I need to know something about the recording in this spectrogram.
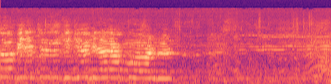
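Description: A voice in long, drawn-out sung phrases for about two seconds, then fading into quieter background sound.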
